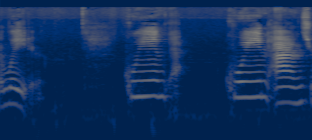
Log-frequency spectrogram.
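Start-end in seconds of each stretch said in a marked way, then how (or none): none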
